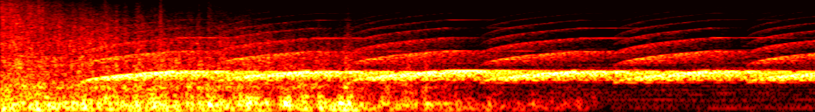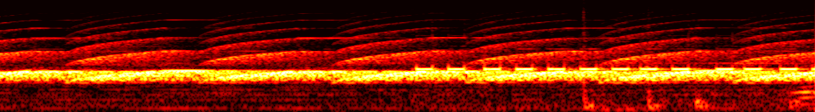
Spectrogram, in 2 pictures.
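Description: Home security alarm siren sounding, a rising-and-falling yelp repeating about twice a second, with a quick beeping joining in about six seconds in.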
